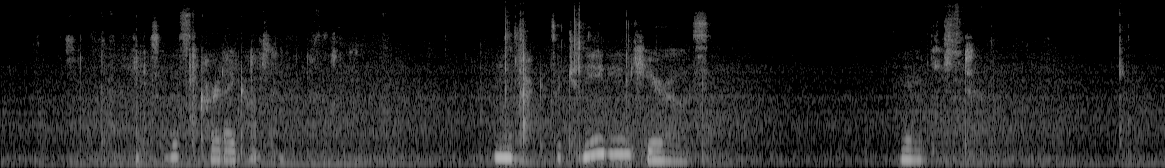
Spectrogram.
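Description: A paper card rustles in hands.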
